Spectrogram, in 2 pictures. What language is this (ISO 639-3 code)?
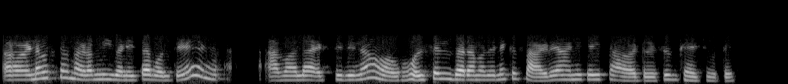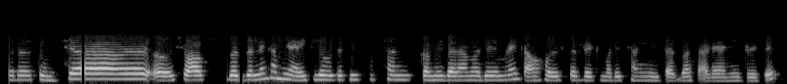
mar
